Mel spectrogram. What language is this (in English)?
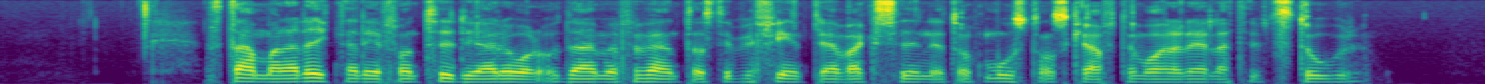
Swedish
